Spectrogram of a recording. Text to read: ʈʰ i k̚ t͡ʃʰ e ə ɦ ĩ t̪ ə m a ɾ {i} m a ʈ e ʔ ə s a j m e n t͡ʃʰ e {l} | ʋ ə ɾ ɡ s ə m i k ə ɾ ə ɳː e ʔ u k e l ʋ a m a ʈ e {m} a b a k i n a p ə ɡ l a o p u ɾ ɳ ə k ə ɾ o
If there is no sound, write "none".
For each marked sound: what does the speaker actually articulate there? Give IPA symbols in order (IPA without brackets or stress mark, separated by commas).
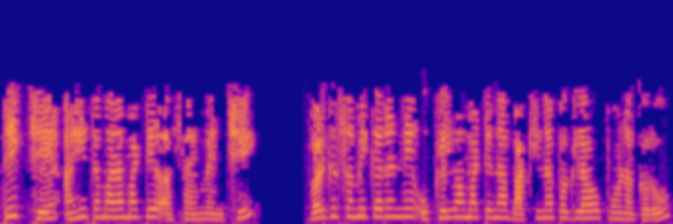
a, none, n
